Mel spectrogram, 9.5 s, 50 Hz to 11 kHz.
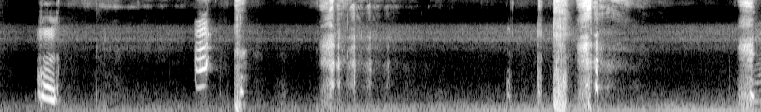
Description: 5 1/2 month old fake sneezing, cause well she thinks sneezes are funny!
